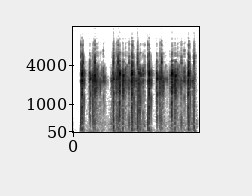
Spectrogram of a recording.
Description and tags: One of several classic Lego star wars sounds that i recreated based on the originals. It was interesting...legos didn't really make the right sounds so I used mega blocks.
